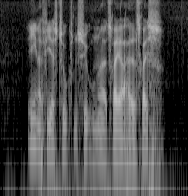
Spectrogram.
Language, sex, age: Danish, male, 41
